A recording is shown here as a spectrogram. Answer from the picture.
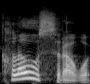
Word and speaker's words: close: close, 가까운이라는 뜻을 가질 때는 close인데 문 좀 닫아주세요 할 때 close the door please 할 때는 그 닫다라는 동사로 쓸 때는 close 시오 발음이 아니라 Z 발음이 됩니다.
